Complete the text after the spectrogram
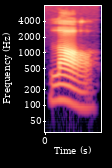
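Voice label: "lao", pinyin, Mandarin Chinese, fourth tone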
